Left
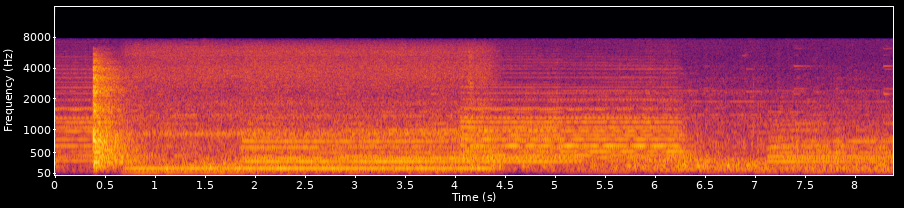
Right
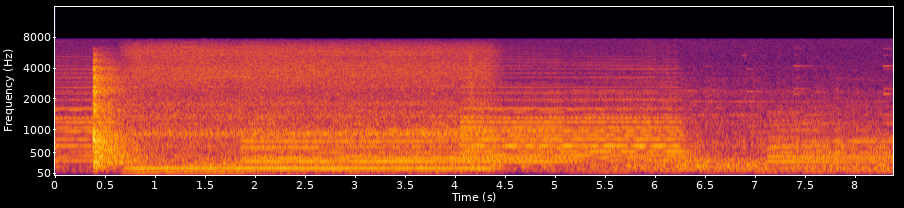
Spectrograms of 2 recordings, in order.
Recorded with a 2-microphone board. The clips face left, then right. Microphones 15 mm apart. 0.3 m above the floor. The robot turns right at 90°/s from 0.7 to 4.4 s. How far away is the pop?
About 2 m.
